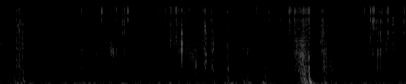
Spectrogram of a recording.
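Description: A greyish, fist-sized lump of solid mixed foam bead slime (floam) is kneaded and squeezed with fingertips and thumbs. The result is a quiet run of bright, crackly crunching and crinkling pops, with a louder burst near the three-second mark.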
